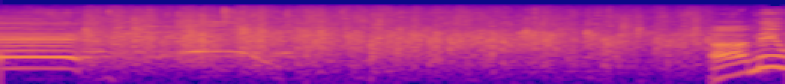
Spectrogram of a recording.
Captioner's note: cheers and applause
